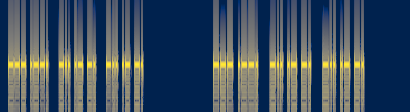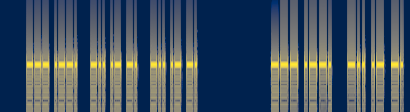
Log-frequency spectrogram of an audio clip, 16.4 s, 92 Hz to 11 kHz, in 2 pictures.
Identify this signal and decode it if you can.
Morse code, heard as a keyed tone, about 32 wpm, 700 Hz. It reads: OP DAN DAN OP DAN DAN OP DAN DAN OP DAN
